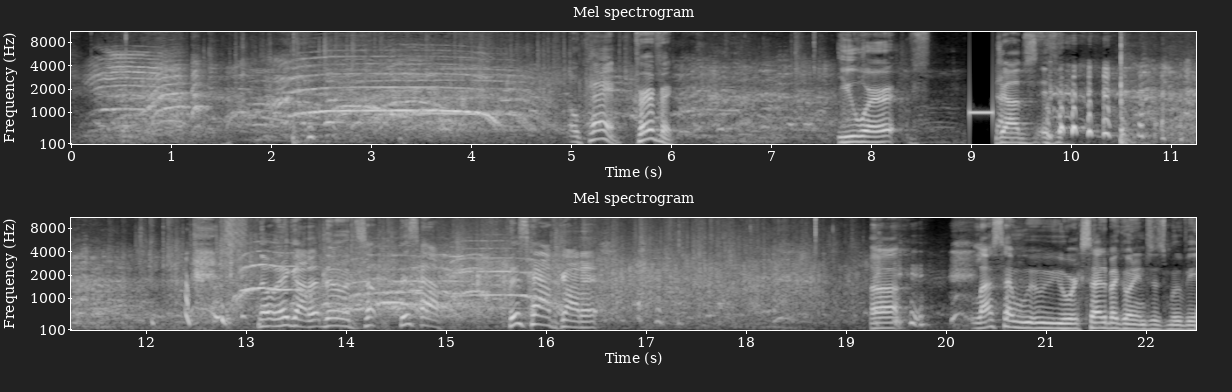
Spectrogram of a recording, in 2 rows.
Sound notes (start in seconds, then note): 0.6 laughter; 2.0 cheers and applause; 6.0 laughter; 9.7 laughter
